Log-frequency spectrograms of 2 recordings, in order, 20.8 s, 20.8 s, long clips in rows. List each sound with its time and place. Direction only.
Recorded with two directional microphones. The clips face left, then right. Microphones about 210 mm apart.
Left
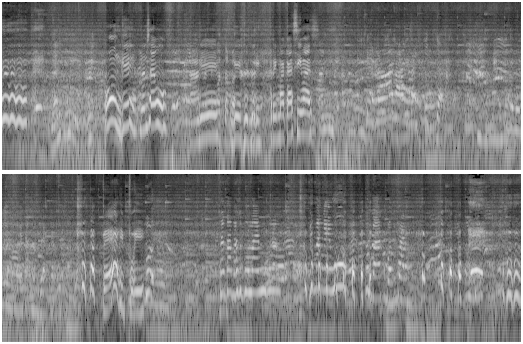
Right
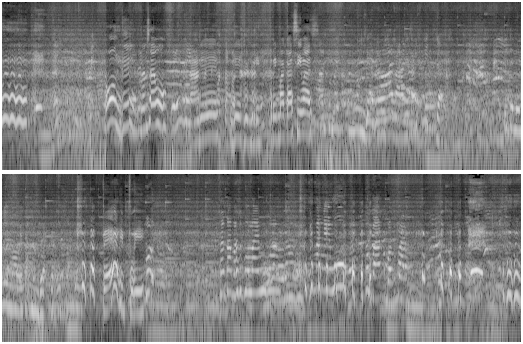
0.0 s music: 10° left (ahead or behind)
2.0 s a sound: 20° left (ahead or behind)
4.0 s speech: 15° left (ahead or behind)
12.0 s speech: centre (ahead or behind)
14.8 s speech: 15° left (ahead or behind)
16.5 s speech: 15° left (ahead or behind)
18.8 s speech: centre (ahead or behind)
